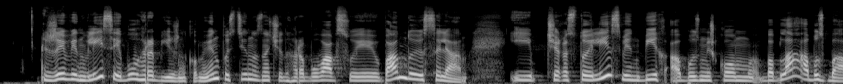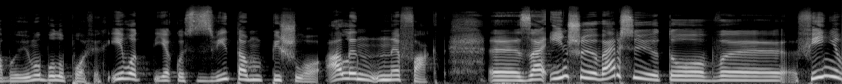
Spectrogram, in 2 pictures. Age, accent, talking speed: 30-49, native, 165 wpm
